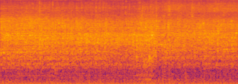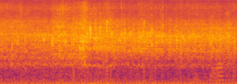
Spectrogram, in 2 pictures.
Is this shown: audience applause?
no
